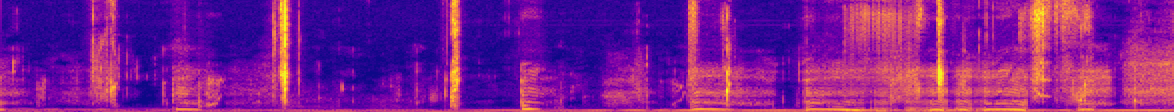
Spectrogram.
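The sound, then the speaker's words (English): Wet slurping and sucking mouth sounds of oral sex, with sharp smacking clicks and squelches, repeating irregularly over a low steady hum, with soft voiced murmurs toward the end. “Slurping and sucking.”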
